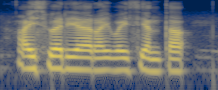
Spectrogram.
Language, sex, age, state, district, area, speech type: Telugu, male, 18-30, Andhra Pradesh, Sri Balaji, rural, read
